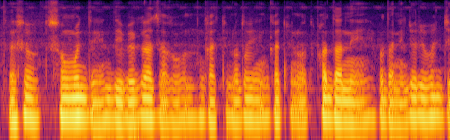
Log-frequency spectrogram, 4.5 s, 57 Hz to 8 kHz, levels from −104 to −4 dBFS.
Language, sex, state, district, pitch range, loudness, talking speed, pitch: Chakma, male, Tripura, Unakoti, 115-125 Hz, -18 LUFS, 200 wpm, 120 Hz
